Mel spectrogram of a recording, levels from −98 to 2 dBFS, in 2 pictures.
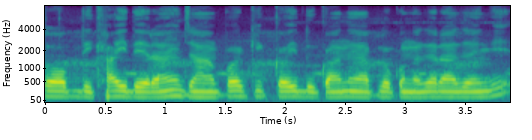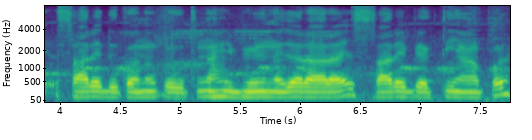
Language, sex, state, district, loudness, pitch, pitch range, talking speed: Hindi, male, Chhattisgarh, Bilaspur, -16 LUFS, 120 Hz, 115-120 Hz, 225 wpm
